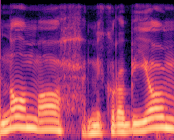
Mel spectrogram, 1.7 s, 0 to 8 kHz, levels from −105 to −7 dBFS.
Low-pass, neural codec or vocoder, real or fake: 7.2 kHz; none; real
